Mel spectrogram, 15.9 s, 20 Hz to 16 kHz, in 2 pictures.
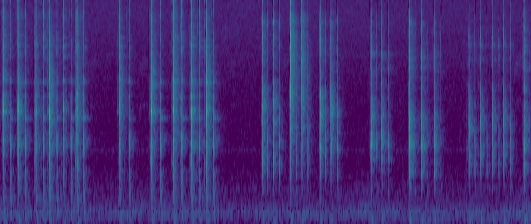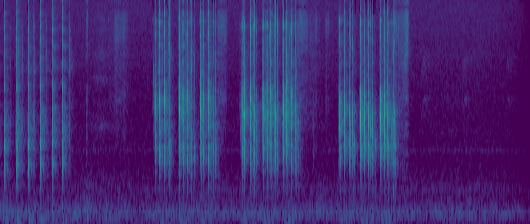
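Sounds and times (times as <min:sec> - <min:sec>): mechanical keyboard typing: 0:00.0 - 0:03.3, 0:03.9 - 0:09.1, 0:10.3 - 0:14.0.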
